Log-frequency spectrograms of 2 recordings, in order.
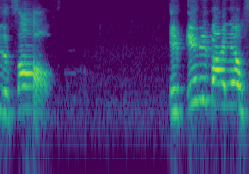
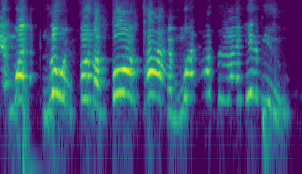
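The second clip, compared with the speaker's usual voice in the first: louder and higher, fed-up demand; exasperated; 8 semitones higher, 9 dB louder than usual. Real, not acted. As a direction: press him hard, out of patience. Heated debate, repeating answer.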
